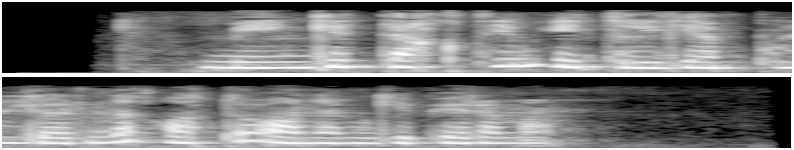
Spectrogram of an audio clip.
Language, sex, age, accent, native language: Uzbek, female, 18-24, Toshkent viloyati, Uzbek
